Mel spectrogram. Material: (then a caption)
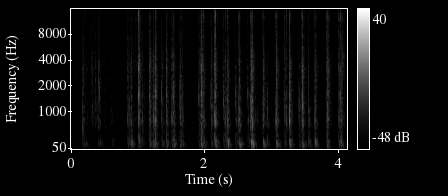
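Plastic. Fingertips tap the lid and compartments of a medium clear plastic organizer box with many compartments filled with pearl and acrylic beads, lying on a wooden table. A quick, uneven run of sharp clicky taps, with two brief pauses, makes the beads rattle inside. Each tap is a short, bright plastic click that dies away almost at once.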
